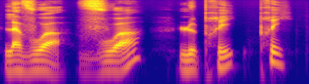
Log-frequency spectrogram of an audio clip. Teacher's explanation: Encore un cas où la lettre disparaît à l'oral.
